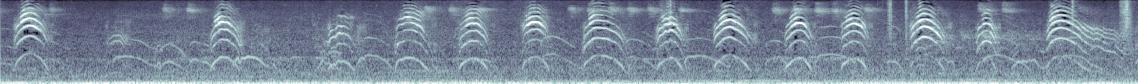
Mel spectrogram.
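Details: Tiny abandoned kittens meowing nonstop, high arched mews overlapping in quick succession, some rising and falling sharply, over a steady low rumble of background noise.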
